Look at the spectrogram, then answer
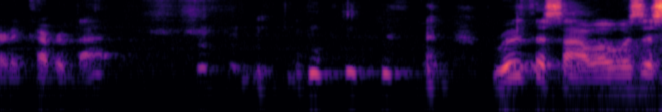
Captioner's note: laughter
